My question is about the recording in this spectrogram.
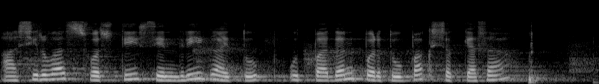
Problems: none marked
